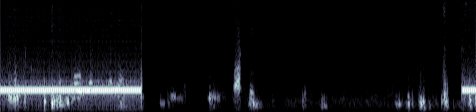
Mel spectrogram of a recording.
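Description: A long, steady ringback tone sounds on an outgoing phone call placed by a financial consultant. It rings for about two seconds, then gives way to near silence with a few faint, brief sounds. The tone starts again at the end.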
